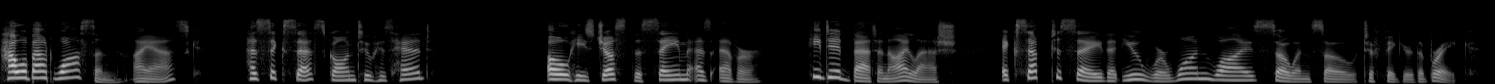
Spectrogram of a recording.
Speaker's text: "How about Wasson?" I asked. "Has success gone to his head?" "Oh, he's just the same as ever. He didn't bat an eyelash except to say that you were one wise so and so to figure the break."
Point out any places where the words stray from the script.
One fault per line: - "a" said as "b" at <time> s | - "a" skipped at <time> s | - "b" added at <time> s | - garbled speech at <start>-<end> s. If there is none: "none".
- "asked" said as "ask" at 1.4 s
- "didn't" said as "did" at 8.2 s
